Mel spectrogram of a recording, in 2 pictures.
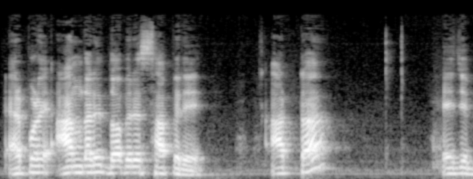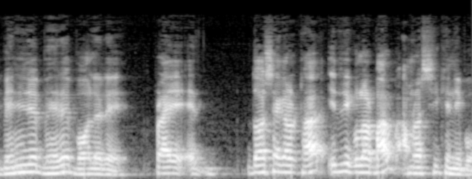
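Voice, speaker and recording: A man teaching a language lesson, reciting verb forms slowly and checking in with his listeners along the way. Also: fairly high pitch, muffled recording. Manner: repeats conjugations slowly, with fillers and checks. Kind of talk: explaining a lesson.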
